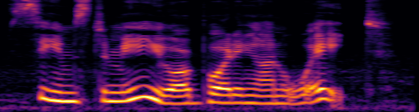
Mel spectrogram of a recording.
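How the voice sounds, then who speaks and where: A woman voicing a blunt, worldly old female sheep who delivers bad news loudly and matter-of-factly. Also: medium pitch, animated, unhurried, dry recording, lightly acted. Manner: blunt, matter-of-fact, loud. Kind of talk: storybook reading.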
